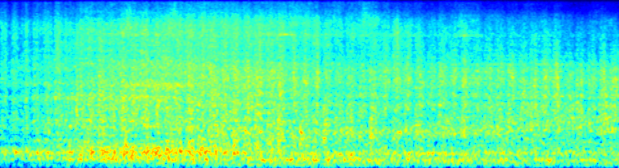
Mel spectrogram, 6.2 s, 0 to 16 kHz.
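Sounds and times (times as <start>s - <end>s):
rhythmic clatter of steam locomotive wheels: 0.0s - 6.1s
steam locomotive rolling along railroad tracks: 0.0s - 6.1s.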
